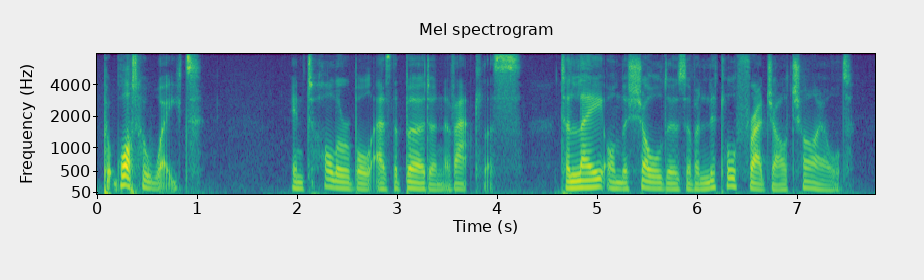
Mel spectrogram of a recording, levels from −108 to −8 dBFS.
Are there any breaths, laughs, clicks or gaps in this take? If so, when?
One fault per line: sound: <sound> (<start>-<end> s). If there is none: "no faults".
no faults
